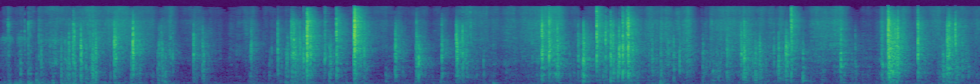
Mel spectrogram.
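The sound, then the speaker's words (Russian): A small, ordinary white plastic bag is opened to pack items into, crinkling and rustling in irregular bursts for about ten seconds, with no one talking. “Я возьму наш пакетик. У нас такие обычные беленькие пакетики. Сейчас его раскроем.”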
